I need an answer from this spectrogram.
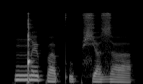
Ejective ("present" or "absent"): present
